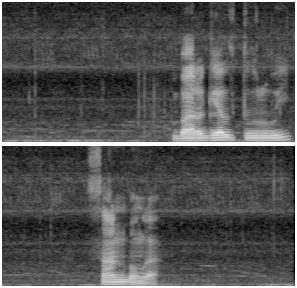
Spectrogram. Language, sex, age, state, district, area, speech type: Santali, male, 18-30, West Bengal, Bankura, rural, spontaneous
